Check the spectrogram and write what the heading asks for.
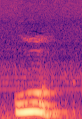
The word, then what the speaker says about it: ou: Em francês se escreve igual o português, mas na hora de falar se fala U, tá?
